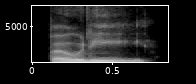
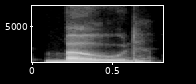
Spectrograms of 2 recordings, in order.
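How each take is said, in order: First: The name is said as two syllables. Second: The name is said as one syllable. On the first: "everyone was calling him Bodie" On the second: "I always pronounced it bode, like the word bode"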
